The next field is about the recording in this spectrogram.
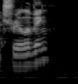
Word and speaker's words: Treliving: Next, I have Brad Treliving from the Flames. Is that how you say his name? – Yes.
